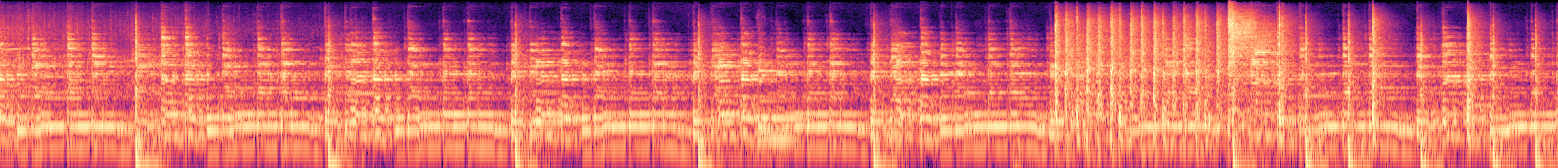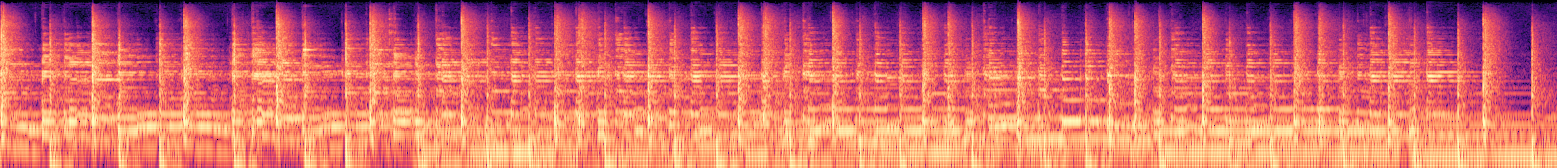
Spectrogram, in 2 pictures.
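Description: Live rock trio playing an instrumental intro on electric guitar, bass guitar and drum kit: a repeating riff, then a cymbal crash about ten seconds in brings the full drum beat in. The low end grows heavier about twenty seconds in.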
